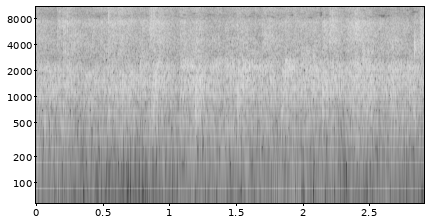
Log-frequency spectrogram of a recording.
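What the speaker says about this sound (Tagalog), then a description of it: "Bigyan natin ang malakas na palakpak sa Kanya" Church congregation in Calamba City, Laguna, applauding the Lord at a morning service, a full, steady roar of many hands clapping throughout with no talk.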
